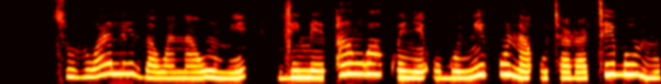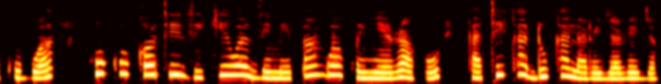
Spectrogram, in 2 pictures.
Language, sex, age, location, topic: Swahili, female, 25-35, Nairobi, finance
